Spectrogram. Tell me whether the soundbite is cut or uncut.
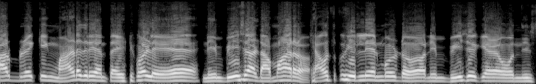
uncut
